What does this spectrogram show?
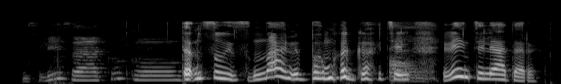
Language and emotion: Russian, positive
